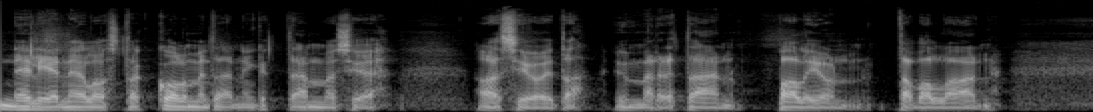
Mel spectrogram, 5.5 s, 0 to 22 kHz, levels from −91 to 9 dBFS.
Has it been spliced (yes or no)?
yes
